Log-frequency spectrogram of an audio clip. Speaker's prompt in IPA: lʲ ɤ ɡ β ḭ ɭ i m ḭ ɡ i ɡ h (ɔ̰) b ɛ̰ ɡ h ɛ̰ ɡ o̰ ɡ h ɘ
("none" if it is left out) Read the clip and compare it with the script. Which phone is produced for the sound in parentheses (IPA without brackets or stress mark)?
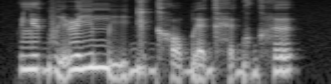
ɔ̰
